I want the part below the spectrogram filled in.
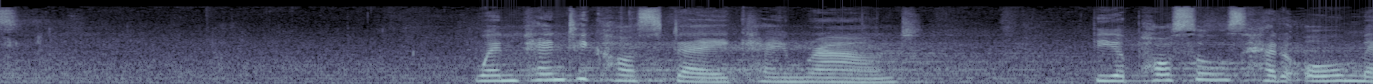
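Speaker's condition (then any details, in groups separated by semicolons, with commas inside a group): No condition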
